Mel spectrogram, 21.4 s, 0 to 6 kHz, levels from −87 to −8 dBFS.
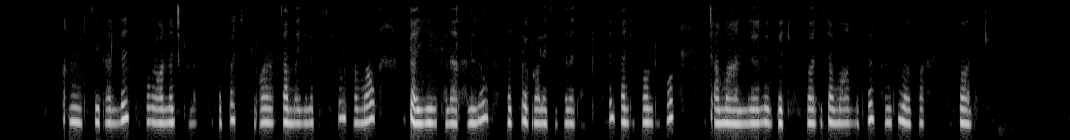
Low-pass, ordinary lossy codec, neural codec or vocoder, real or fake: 5.4 kHz; MP3, 24 kbps; none; real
